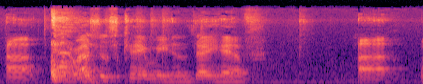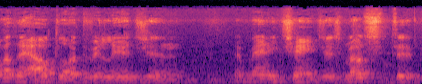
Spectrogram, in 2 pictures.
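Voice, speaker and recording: An older man from Lithuania, telling his life story to an audience in a slow, halting way with many pauses and fillers. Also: mid-range voice, fairly even intonation, a bit bright, reverberant, slight background noise. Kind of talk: spoken testimony to an audience.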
